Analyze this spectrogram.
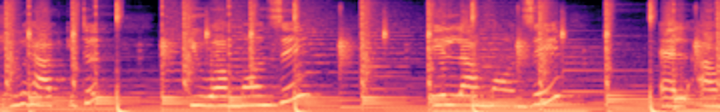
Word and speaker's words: mangé: It will pronounce as A. Manger. Okay? And this acute symbol will be with E. So, je mange, tu as mangé, elle a mangé.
